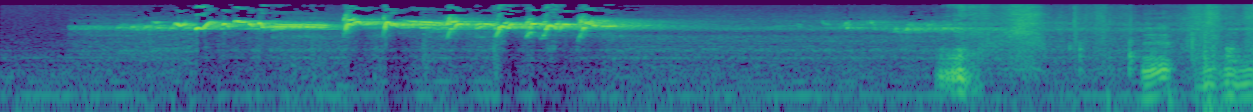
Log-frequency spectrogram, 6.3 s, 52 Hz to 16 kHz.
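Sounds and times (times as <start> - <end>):
European robin singing: 0.4 - 5.0
speech: 5.7 - 6.2.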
